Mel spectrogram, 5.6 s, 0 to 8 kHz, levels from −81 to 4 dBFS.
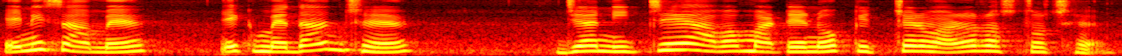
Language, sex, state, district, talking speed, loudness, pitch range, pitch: Gujarati, female, Gujarat, Valsad, 140 wpm, -13 LUFS, 245-285 Hz, 270 Hz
